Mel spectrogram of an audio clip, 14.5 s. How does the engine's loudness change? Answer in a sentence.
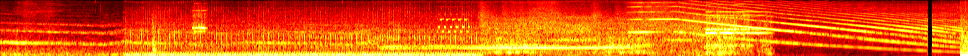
The loudness of the engine stays about the same.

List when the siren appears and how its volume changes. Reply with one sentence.
You can hear the siren from 0.0 to 14.4 s, getting louder.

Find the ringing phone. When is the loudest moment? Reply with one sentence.
The loudest moment of the ringing phone is at 11 seconds.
